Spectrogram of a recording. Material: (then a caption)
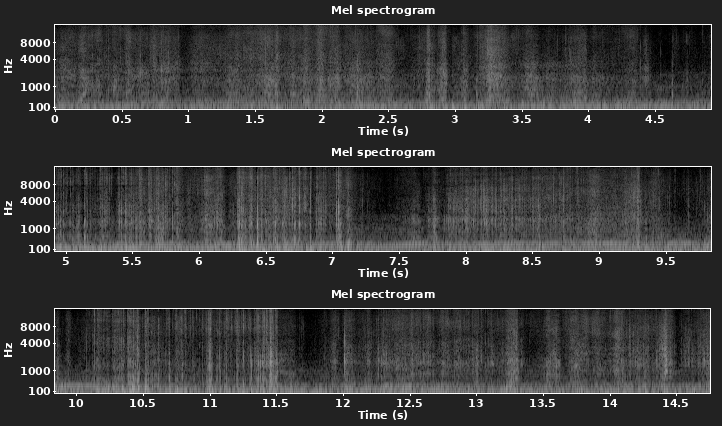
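Foam. Fingertips and nails scratch and rub the blue and green faces of a dry, solid, rainbow-striped foam sponge. The result is a steady, dense crinkling and scraping texture with bright, airy hiss above a low, soft rumble, with brief louder scratches scattered throughout.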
